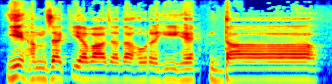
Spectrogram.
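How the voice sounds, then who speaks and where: A man teaching a Quran recitation lesson, explaining patiently step by step and slowly drawing out the recited examples. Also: fairly high pitch, flat delivery, smooth. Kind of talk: tajweed lesson.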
